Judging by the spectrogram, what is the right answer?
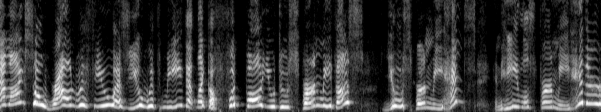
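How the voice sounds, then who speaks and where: The put-on character voice sits at an extremely high pitch and moves at a fairly slow pace. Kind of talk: Shakespeare stage play performance.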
